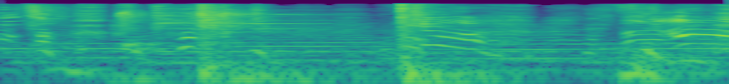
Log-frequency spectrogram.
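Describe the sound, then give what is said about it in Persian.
Swords clash during a sword fight. A few sharp, ringing metallic clangs strike at uneven intervals, each ending in a bright shimmering tail, among softer impacts and scuffs. “که این طور شمشیر زنی تالی”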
